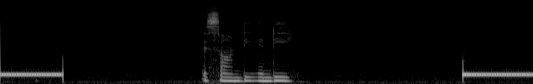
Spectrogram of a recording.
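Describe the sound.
A telephone ringback tone on an outgoing call to a rapper of a band: a steady, mid-pitched electronic tone sounds, stops for a long pause, then returns. A person briefly speaks during the silent gap.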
